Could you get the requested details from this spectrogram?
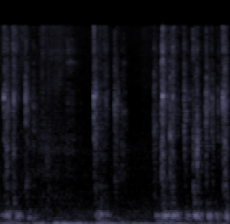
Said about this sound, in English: this is me trying to touch type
